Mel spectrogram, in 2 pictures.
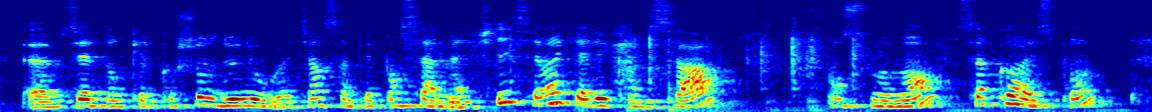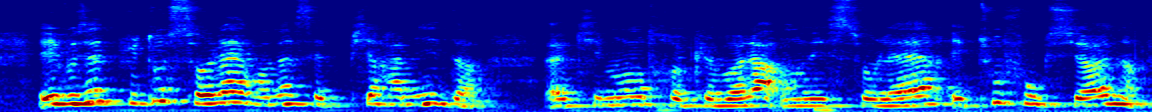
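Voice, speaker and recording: Lively in intonation, a woman speaks at a medium pitch and a fairly quick pace. Noticeable background noise and audible room echo fill the recording. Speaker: tarot reader. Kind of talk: tarot reading video. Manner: hesitant with fillers.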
